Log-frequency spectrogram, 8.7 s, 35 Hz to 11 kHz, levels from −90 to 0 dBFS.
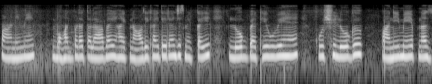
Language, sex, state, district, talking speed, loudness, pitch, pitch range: Hindi, female, Chhattisgarh, Raipur, 165 wpm, -16 LUFS, 225 Hz, 215-240 Hz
